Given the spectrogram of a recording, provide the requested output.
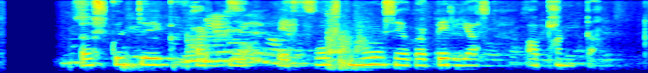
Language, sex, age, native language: Icelandic, male, 12, Icelandic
